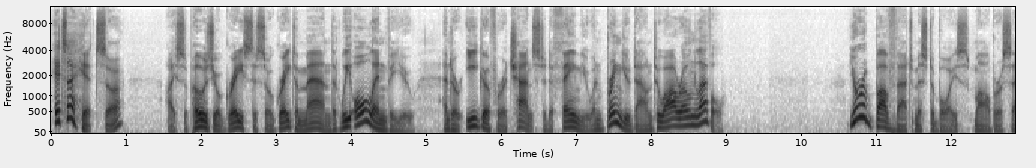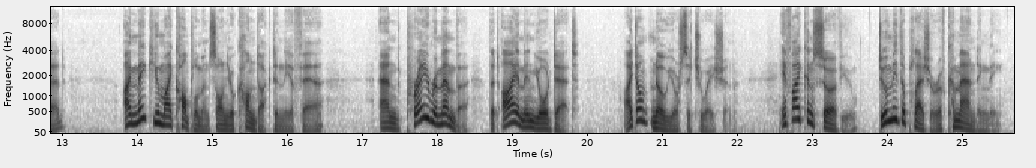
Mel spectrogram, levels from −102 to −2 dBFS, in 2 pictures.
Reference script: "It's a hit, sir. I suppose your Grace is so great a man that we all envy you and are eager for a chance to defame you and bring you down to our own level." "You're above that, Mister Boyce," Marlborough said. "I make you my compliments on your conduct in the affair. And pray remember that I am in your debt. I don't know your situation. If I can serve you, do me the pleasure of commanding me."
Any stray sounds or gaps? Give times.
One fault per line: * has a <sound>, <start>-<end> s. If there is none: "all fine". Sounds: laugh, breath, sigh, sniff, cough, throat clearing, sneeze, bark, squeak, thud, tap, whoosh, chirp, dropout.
all fine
